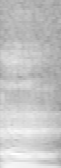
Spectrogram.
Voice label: greek e, Phonetique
